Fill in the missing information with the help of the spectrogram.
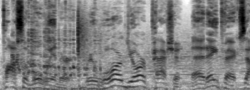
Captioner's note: turkey gobbling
